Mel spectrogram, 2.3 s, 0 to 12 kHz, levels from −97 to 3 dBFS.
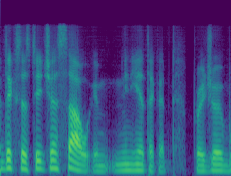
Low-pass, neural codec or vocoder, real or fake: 7.2 kHz; codec, 16 kHz, 0.3 kbps, FocalCodec; fake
